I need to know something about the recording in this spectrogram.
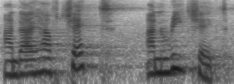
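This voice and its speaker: A woman's voice: medium pitch, slow. A woman speaking as a panelist in a church discussion, earnest and emphatic. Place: church hall. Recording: echoey hall, faint background noise.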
